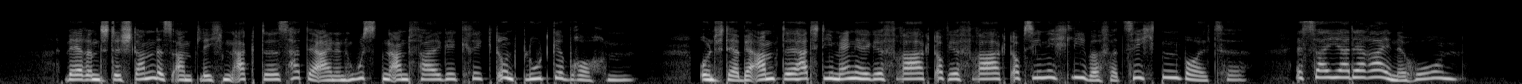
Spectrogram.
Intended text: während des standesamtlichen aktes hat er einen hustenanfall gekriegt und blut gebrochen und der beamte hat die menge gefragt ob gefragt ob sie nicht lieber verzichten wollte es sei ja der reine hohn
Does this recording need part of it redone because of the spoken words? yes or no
no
